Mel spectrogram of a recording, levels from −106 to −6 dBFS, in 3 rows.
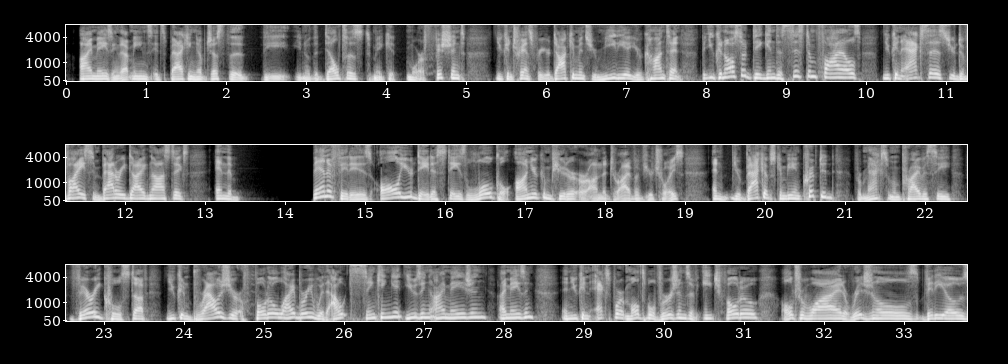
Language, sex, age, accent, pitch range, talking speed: English, male, 40-59, American, 130-185 Hz, 175 wpm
